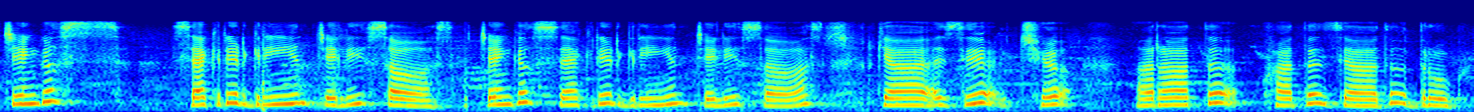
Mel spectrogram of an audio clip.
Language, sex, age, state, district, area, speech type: Kashmiri, female, 45-60, Jammu and Kashmir, Bandipora, rural, read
